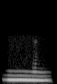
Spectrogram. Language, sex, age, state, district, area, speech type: Bengali, female, 18-30, West Bengal, Darjeeling, urban, conversation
